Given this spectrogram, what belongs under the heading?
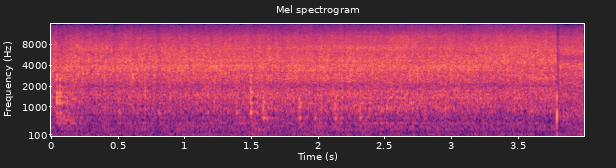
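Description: Bacon-wrapped turkey sizzles loudly and steadily on a griddle pan, a dense close hiss of frying fat with faint crackles and one brief knock near the end.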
